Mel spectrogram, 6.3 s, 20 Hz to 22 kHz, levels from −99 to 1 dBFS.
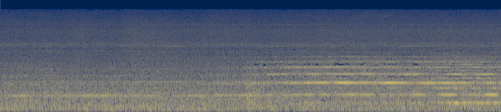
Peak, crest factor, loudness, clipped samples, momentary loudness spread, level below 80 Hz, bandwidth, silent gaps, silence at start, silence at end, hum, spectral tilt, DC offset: -14 dBFS; 14 dB; -29 LUFS; under 0.1%; 11 LU; -56 dBFS; 16.5 kHz; none; 0 s; 0 s; none; -5.5 dB/octave; under 0.1%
